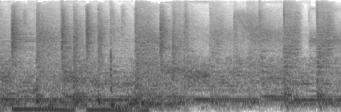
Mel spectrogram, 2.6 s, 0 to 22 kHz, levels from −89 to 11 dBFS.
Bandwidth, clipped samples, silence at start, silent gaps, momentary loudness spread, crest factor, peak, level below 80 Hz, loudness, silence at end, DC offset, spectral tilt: over 20 kHz; under 0.1%; 0 s; none; 5 LU; 14 dB; -2 dBFS; -24 dBFS; -16 LUFS; 0 s; under 0.1%; -3.5 dB/octave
